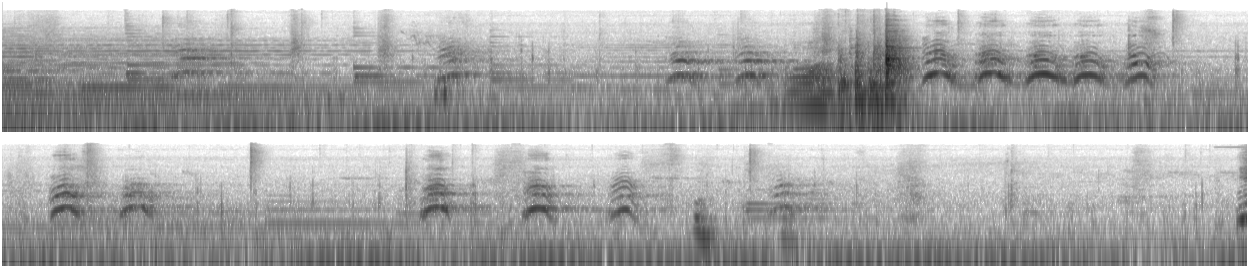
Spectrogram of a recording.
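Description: Soft music fades out over the first couple of seconds. Then a dog gives runs of short, high whimpering yips, several in quick succession, with a single knock about four seconds in as the loudest sound.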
